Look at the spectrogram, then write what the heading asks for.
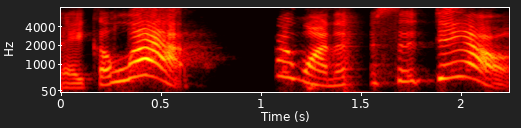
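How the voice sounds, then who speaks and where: In a put-on character voice, a woman speaks squeaky and at an extremely high pitch, with very wide pitch swings at a moderate pace. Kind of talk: 1940s radio comedy acting. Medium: stage play. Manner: sweet, coaxing, rambling.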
